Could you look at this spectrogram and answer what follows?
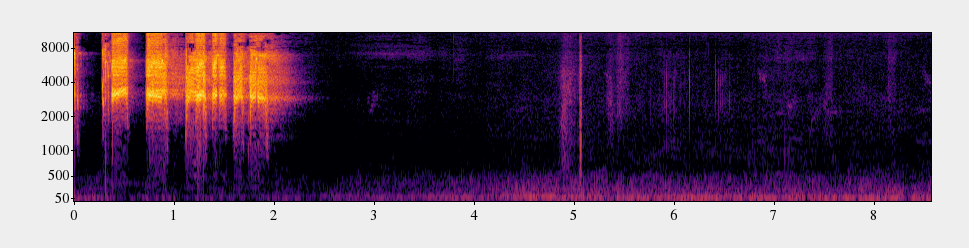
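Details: Black francolin call used to spur a silent or lazy francolin into calling: a loud, harsh, rasping phrase of rapid grating notes in the first two seconds, followed by a steady low background rumble and one faint click.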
